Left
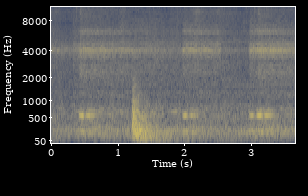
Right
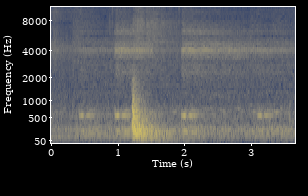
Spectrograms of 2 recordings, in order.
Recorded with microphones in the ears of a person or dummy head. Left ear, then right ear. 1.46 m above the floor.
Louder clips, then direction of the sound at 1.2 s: Right 3 dB; 75° right (ahead or behind).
